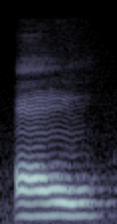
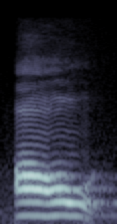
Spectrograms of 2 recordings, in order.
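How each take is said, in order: Both takes have the same delivery.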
